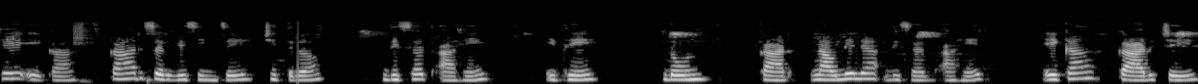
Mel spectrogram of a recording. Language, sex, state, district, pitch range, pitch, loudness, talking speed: Marathi, female, Maharashtra, Pune, 200-235 Hz, 220 Hz, -19 LUFS, 80 wpm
